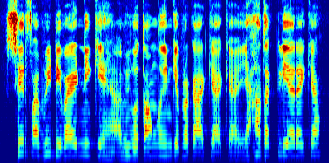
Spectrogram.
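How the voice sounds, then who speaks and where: A man's voice: high voice, very fast, bright, forceful tone. A man teaching an exam-prep grammar lesson, who repeats key terms and keeps asking the class questions.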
